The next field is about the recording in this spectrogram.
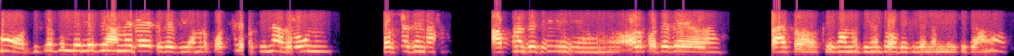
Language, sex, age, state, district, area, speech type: Odia, female, 30-45, Odisha, Jajpur, rural, conversation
